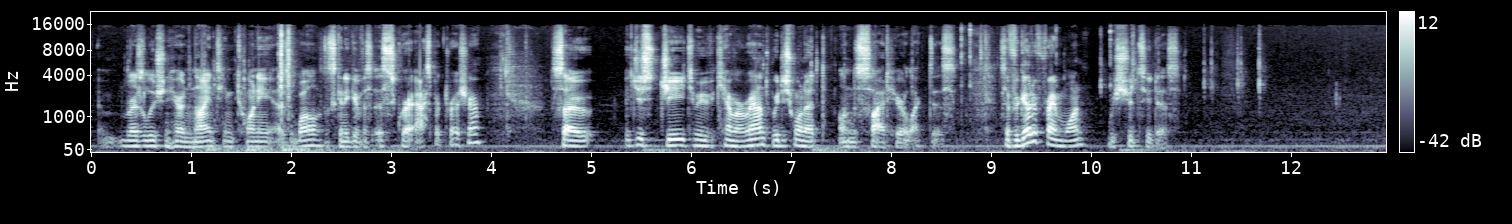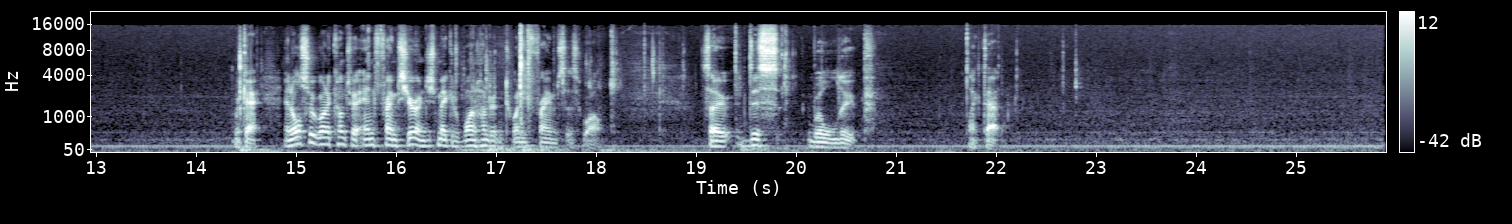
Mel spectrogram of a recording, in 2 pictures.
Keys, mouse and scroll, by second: 2.0 Return, 2.9-5.6 scroll down 1, 5.6 g, 9.0-9.4 scroll up 1, 9.7-19.9 drag, 10.3 space, 14.5 space, 17.4 Return, 18.1 space, 18.8-19.5 scroll up 2, 19.9-25.9 middle drag.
